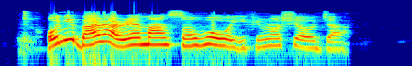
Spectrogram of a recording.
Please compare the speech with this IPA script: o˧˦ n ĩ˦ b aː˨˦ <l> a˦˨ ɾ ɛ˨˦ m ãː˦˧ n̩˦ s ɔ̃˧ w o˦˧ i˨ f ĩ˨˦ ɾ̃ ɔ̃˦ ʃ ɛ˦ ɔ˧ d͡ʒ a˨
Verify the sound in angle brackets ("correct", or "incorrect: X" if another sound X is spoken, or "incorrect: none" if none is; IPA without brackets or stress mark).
incorrect: ɾ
